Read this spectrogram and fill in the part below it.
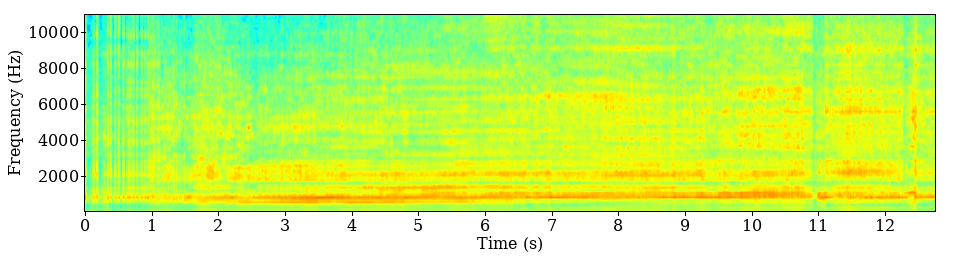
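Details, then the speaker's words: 100cc PK100 two-stroke motorized bicycle engine, rebuilt with a new iron-sleeved 49mm cylinder, on break-in with a needle setting it doesn't like: crisp buzz climbing cleanly in pitch under throttle with no misses or rattles; healthy revving. "She revs. She still had more."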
